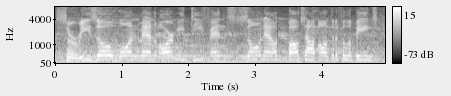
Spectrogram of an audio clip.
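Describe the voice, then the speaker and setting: A man's voice: high voice, flat delivery, moderate pace, music in the background. A man commentating an esports broadcast, breaking down items and builds in detail. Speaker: esports caster. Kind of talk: analytical play-by-play commentary.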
